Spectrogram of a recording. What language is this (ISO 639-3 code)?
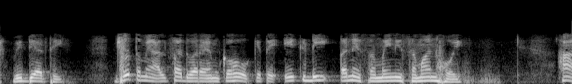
guj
